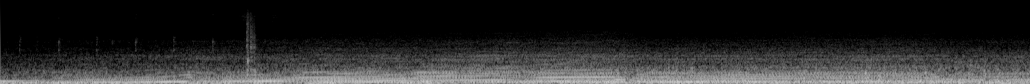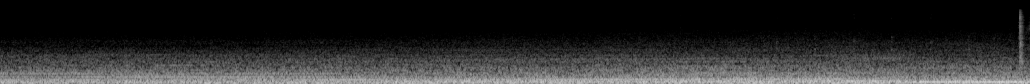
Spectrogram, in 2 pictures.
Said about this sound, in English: let's see how this accelerates getting on the interstate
